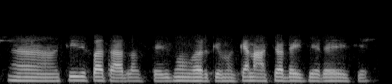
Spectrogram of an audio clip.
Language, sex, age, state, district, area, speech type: Maithili, female, 45-60, Bihar, Madhepura, rural, conversation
